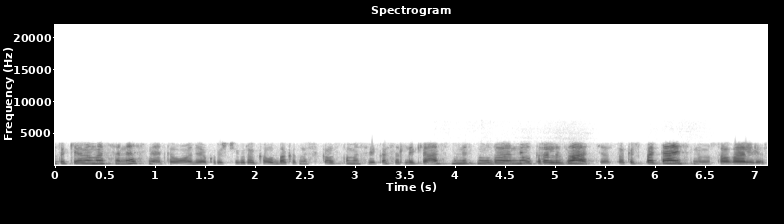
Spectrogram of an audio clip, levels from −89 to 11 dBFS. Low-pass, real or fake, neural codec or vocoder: 7.2 kHz; real; none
